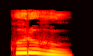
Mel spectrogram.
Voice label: "ಕರಹ", Kannada

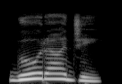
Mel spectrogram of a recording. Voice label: "ಕೋರ್ಜಿ", Kannada

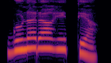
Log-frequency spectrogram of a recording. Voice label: "ಗುಣರಾಹಿತ್ಯ", Kannada

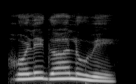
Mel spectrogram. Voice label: "ಹೊಳೆಗಾಲುವೆ", kannada

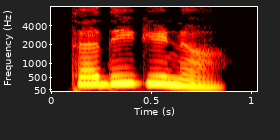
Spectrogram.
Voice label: "ತೆತ್ತಗಣ್", kannada

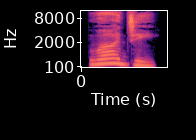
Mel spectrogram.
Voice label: "ವೆಜ್ಜ", Kannada

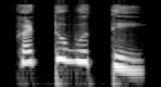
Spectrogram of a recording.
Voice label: "ಗಡಿಭತ್ತ", Kannada

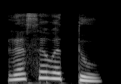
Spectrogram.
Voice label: "ರಸವಾದ", Kannada

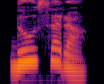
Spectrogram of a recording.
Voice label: "ದುಸ್ಸರ", Kannada

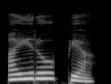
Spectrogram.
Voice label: "ಐರೋಪ್ಯ", Kannada

